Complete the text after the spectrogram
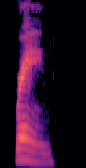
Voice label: "rain", English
